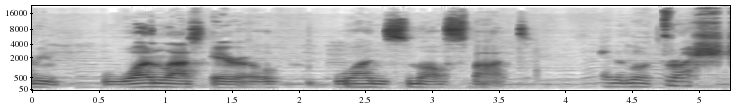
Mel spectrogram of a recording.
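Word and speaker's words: Smaug: I would like to point out that they've been saying Smal's name wrong. They've been saying it's smog. It is not Smog.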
